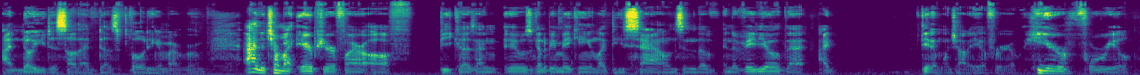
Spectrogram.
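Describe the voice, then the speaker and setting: A young man from the Boston area, vlogging in casual, sarcastic rambles that swing from loud outbursts to whispers, recorded on his phone in his bedroom. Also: low-pitched, fairly quick, vocal fry, a little hiss or hum. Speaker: fragrance vlogger. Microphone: phone camera.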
